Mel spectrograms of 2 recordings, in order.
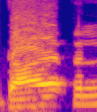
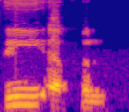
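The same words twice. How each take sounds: First: "the apple" with the as "duh"; wrong "the". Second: "the apple" with the as "dee"; long ee in "the", gliding into apple; correct "the". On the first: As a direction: open duh vowel in "the" before apple. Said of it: "तो उसको the apple नहीं बोलेंगे". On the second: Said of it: "इसे बोलेंगे the apple". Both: Shown as a demonstration.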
